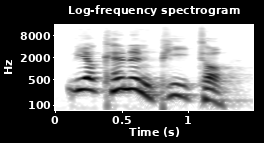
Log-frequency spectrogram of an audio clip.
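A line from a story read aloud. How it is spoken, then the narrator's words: Call. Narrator (German): ruft Mathilda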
